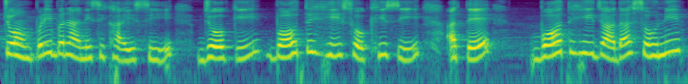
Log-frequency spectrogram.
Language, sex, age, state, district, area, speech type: Punjabi, female, 18-30, Punjab, Amritsar, urban, spontaneous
